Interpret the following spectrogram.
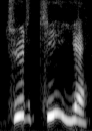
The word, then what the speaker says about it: Türkiye: So what do you call it? Yeah. Türkiye. Türkiye. Türkiye. Türkiye. Türkiye. Türkiye. Türkiye. That's how you say it.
